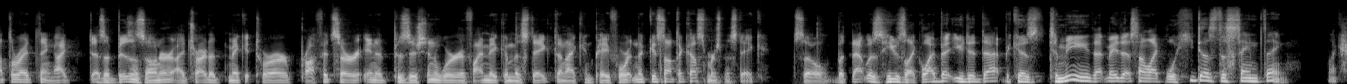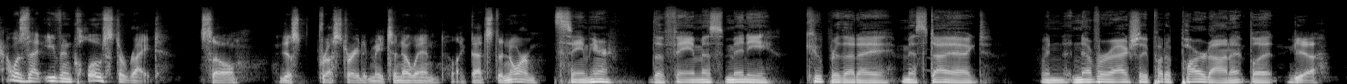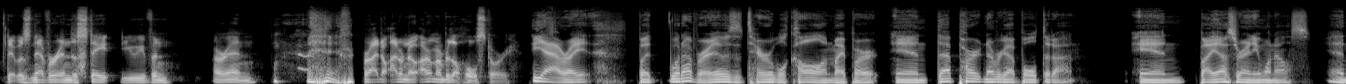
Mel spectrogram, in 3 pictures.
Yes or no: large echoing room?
no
